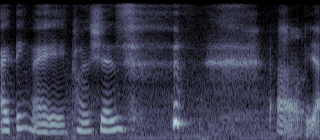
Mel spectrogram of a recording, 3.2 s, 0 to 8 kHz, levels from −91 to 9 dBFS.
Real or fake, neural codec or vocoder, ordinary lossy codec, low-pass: fake; autoencoder, 48 kHz, 32 numbers a frame, DAC-VAE, trained on Japanese speech; none; 7.2 kHz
